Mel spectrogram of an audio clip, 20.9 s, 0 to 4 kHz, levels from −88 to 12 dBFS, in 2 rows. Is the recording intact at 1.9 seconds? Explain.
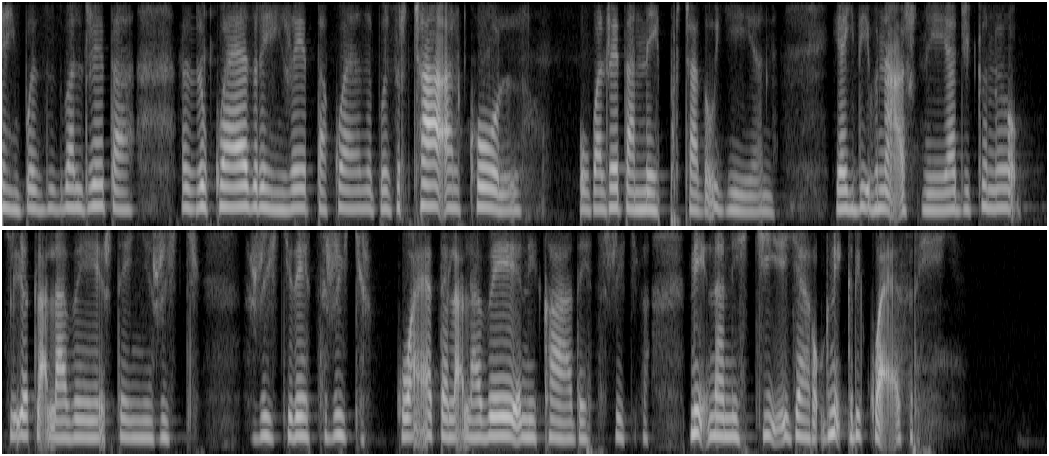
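No. From 1.89 to 1.94 s a brief smear or wobble replaces the speech: short concealed packet loss, where about 40 ms never arrived and the decoder extended the preceding sound.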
